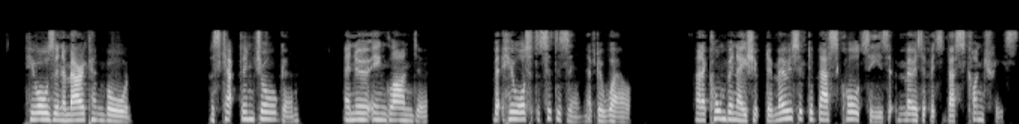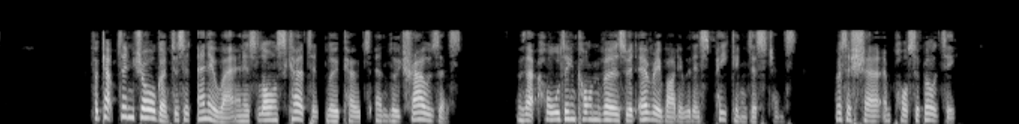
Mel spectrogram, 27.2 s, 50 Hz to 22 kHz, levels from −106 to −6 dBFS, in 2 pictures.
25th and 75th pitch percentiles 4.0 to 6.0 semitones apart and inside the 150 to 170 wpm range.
No: average, 4.4 semitones; slow, 135 wpm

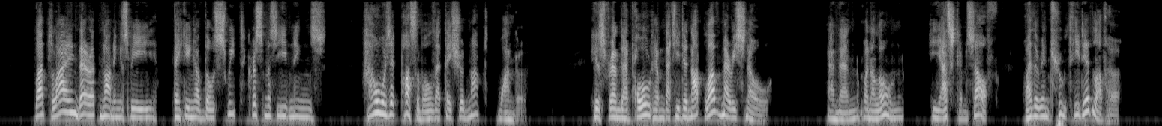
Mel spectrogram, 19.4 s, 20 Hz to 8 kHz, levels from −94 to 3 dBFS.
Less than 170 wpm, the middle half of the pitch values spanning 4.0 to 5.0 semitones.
No: average, 140 wpm; wide, 5.4 semitones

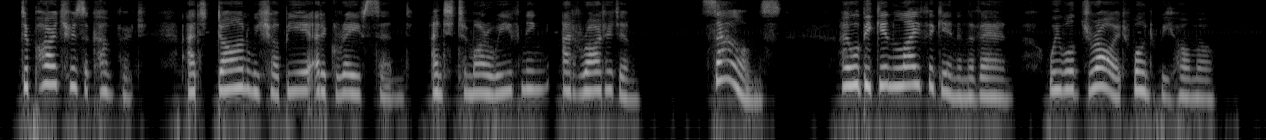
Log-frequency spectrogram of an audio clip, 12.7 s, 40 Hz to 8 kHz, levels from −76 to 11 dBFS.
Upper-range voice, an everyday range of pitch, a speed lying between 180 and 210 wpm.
No: very high, 250 Hz; average, 4.2 semitones; average, 155 wpm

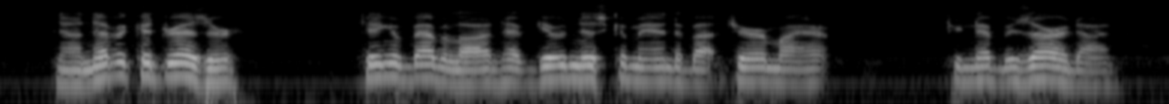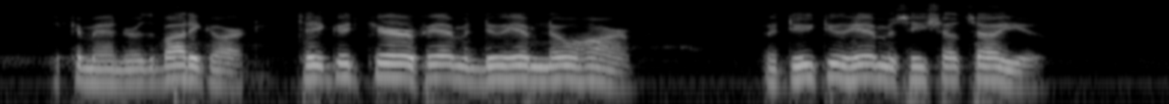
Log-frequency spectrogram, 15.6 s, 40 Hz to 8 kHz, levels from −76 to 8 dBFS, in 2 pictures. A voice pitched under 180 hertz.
Yes: low, 135 Hz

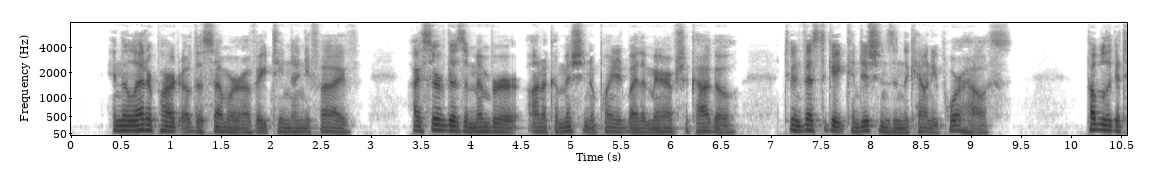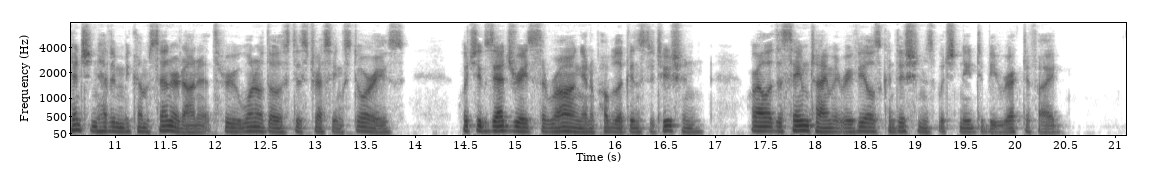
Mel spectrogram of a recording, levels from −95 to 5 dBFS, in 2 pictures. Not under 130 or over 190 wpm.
Yes: average, 180 wpm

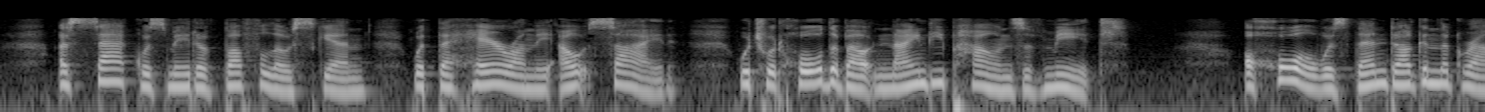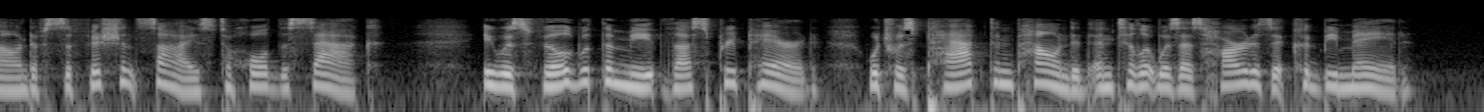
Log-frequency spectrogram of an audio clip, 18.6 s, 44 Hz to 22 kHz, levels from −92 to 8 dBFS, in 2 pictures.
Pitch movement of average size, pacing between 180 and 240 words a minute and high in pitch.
No: average, 4.2 semitones; average, 190 wpm; medium, 180 Hz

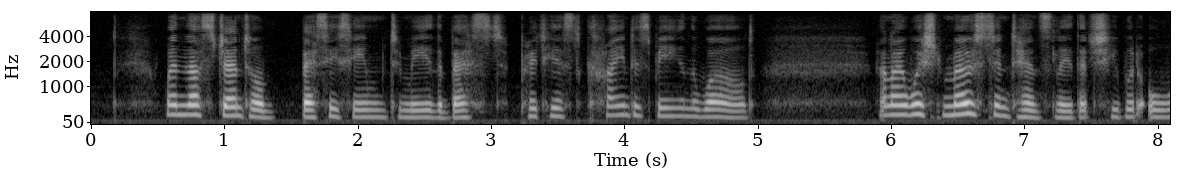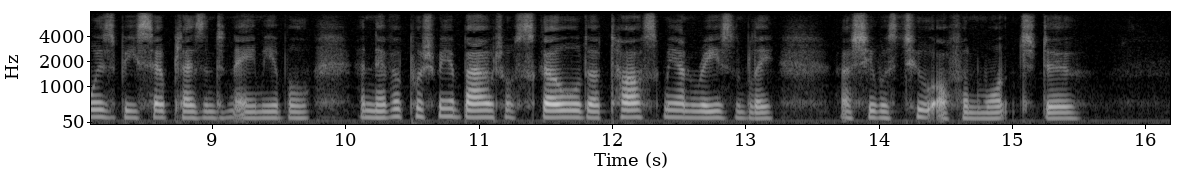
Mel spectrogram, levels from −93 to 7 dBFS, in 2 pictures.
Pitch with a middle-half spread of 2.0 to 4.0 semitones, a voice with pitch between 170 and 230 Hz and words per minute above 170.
Yes: average, 2.9 semitones; medium, 185 Hz; average, 180 wpm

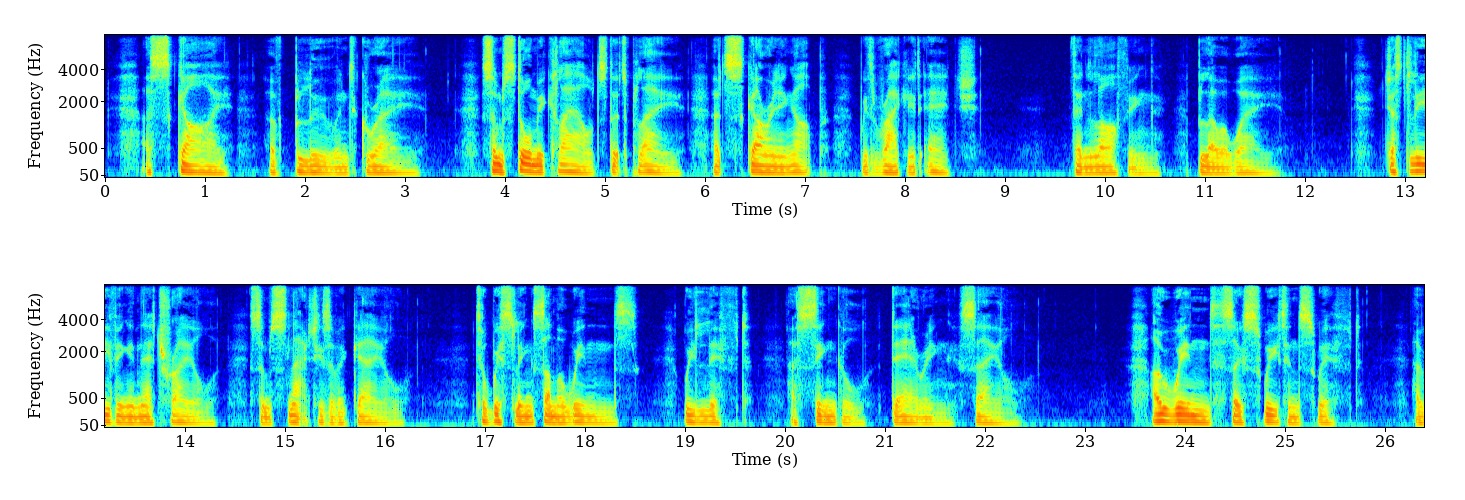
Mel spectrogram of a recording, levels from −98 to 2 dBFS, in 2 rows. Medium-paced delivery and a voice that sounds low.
No: slow, 110 wpm; very low, 85 Hz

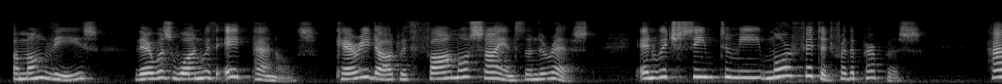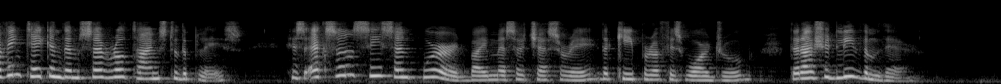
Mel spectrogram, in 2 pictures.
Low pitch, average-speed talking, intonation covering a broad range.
No: very high, 275 Hz; average, 160 wpm; wide, 6.9 semitones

